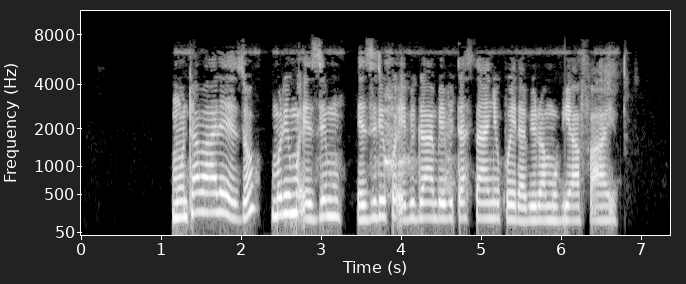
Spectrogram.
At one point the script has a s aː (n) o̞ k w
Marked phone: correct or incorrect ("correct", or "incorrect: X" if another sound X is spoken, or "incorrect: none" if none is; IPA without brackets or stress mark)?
incorrect: ɲ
